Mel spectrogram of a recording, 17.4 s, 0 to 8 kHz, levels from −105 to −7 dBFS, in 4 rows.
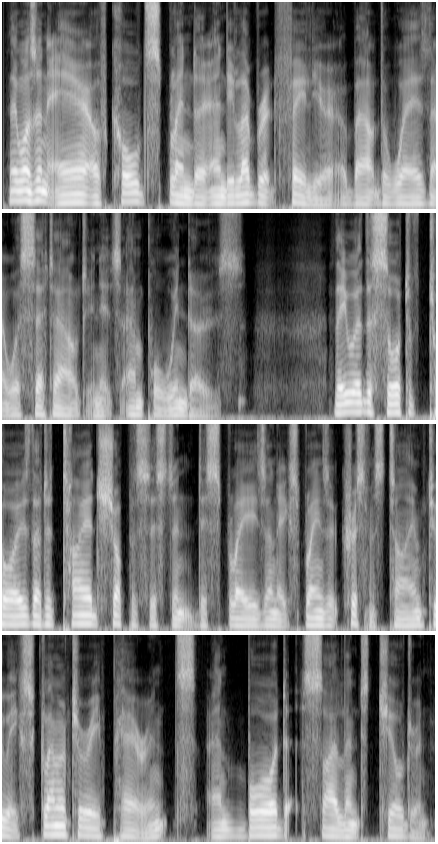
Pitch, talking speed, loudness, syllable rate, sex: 100 Hz, 155 wpm, -19 LUFS, 4.6 syllables/s, male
